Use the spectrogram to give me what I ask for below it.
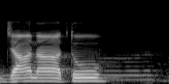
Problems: none marked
